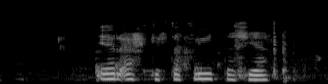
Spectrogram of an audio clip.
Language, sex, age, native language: Icelandic, female, 10, Icelandic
